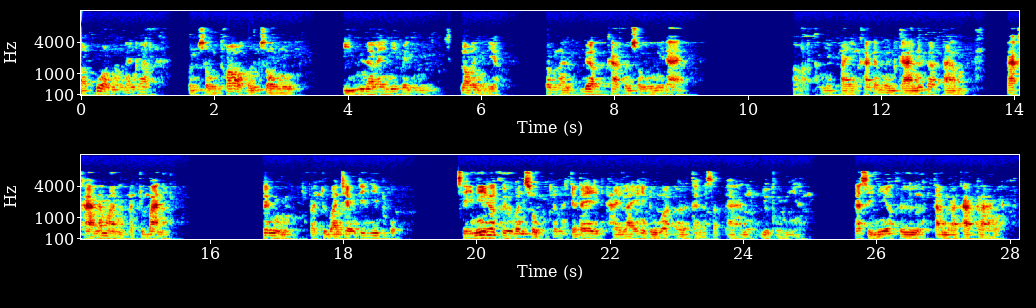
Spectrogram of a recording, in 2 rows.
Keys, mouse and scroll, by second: 1.1 click, 2.0 scroll down 1, 3.4 scroll down 2, 3.9 scroll, 4.5 scroll, 6.6 scroll down 4, 7.1 scroll up 1, 8.1 click, 9.7 scroll, 10.9 click, 10.9 scroll, 12.6 click, 15.4 click, 17.5 click, 26.7 click.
